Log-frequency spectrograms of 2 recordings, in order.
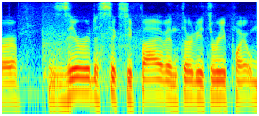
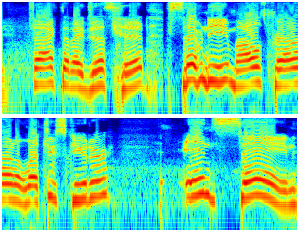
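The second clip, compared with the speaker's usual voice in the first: excited; 6 semitones higher, 5 dB louder than usual. Real, not acted. Just hit top speed.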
